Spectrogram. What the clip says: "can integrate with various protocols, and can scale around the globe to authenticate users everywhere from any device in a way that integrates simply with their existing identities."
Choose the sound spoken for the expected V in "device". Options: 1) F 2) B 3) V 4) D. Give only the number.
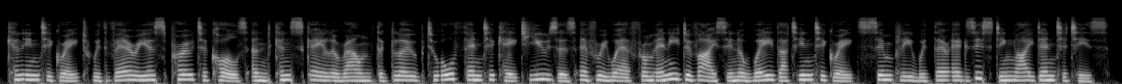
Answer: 3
